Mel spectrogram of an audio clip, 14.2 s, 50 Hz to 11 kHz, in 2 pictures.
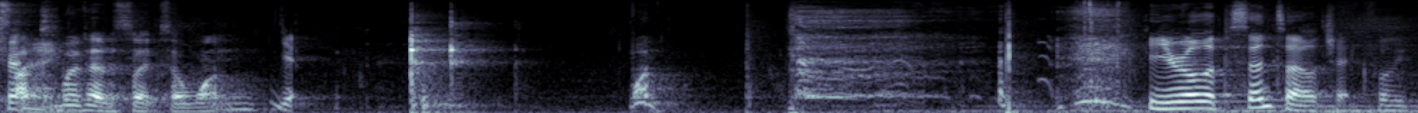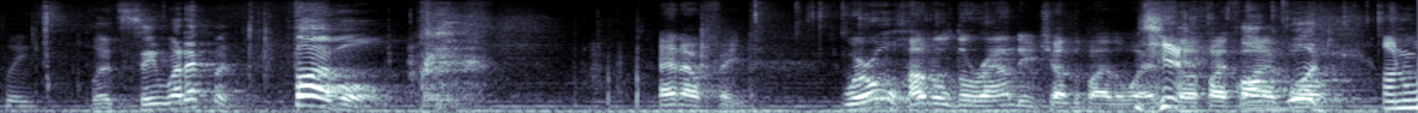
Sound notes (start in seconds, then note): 3.9 excited giggle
